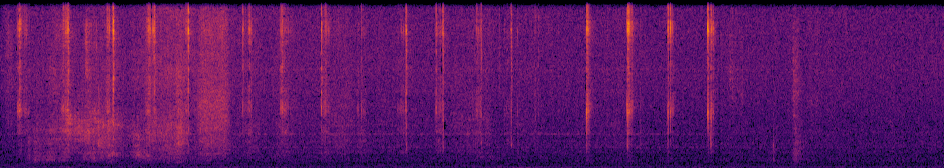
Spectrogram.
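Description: Sanding stick rasping on a small plastic model part for about two seconds. Then come light scrapes and scattered sharp clicks as a hobby knife trims a tiny plastic steering wheel.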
